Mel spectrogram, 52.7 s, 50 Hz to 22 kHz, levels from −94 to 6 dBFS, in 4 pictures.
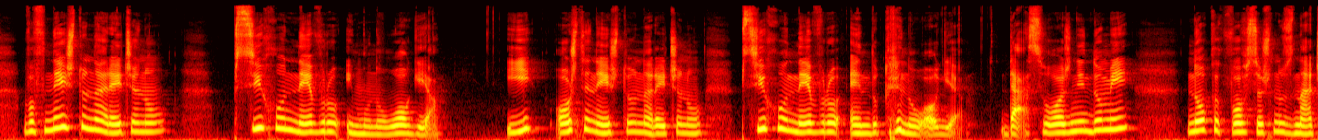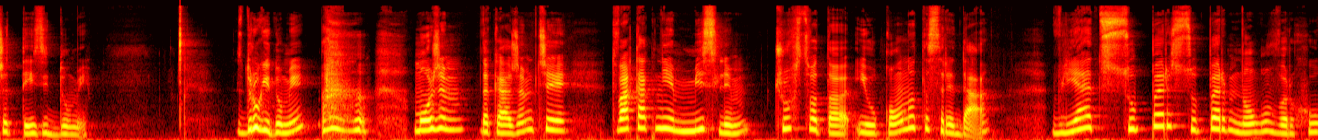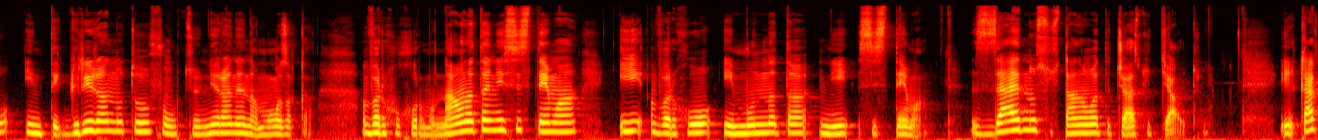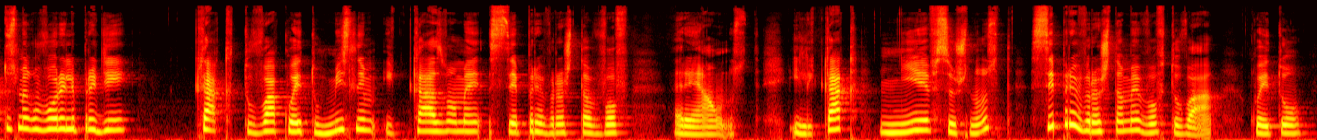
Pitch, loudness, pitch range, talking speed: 225 Hz, -21 LUFS, 200-270 Hz, 95 wpm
